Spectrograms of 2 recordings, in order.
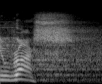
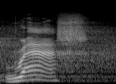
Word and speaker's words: rash: Notice the pronunciation. It is not don't be rush. R-U. It is don't be rash in your judgment.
